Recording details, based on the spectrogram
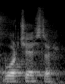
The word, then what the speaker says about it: Worcester: So, and what about CJ from Worcester? – Worcester, it's called. But anyway, go. – No, it's Worcester. – It's Worcester, as in Worcester sauce.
